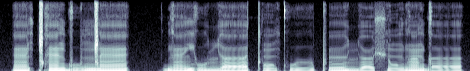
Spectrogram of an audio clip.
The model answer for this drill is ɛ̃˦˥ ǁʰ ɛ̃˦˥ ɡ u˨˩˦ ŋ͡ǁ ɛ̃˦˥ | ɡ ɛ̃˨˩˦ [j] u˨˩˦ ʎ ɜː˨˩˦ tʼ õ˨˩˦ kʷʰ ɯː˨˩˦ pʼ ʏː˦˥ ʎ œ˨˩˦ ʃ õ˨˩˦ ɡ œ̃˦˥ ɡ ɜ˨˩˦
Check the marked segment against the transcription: correct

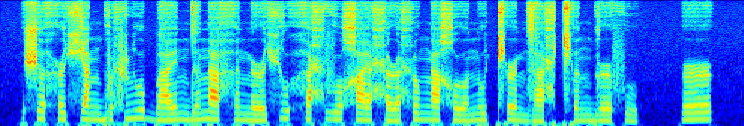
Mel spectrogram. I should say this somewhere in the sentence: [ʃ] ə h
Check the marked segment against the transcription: correct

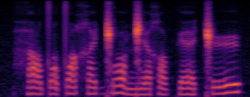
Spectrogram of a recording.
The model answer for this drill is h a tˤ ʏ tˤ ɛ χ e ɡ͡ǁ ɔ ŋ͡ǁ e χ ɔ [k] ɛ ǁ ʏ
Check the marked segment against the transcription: correct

